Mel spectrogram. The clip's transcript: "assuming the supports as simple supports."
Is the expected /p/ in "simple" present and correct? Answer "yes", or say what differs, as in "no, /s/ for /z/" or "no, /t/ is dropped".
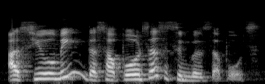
no, /b/ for /p/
